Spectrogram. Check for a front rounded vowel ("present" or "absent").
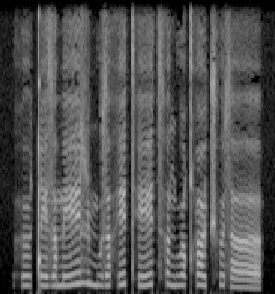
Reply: absent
